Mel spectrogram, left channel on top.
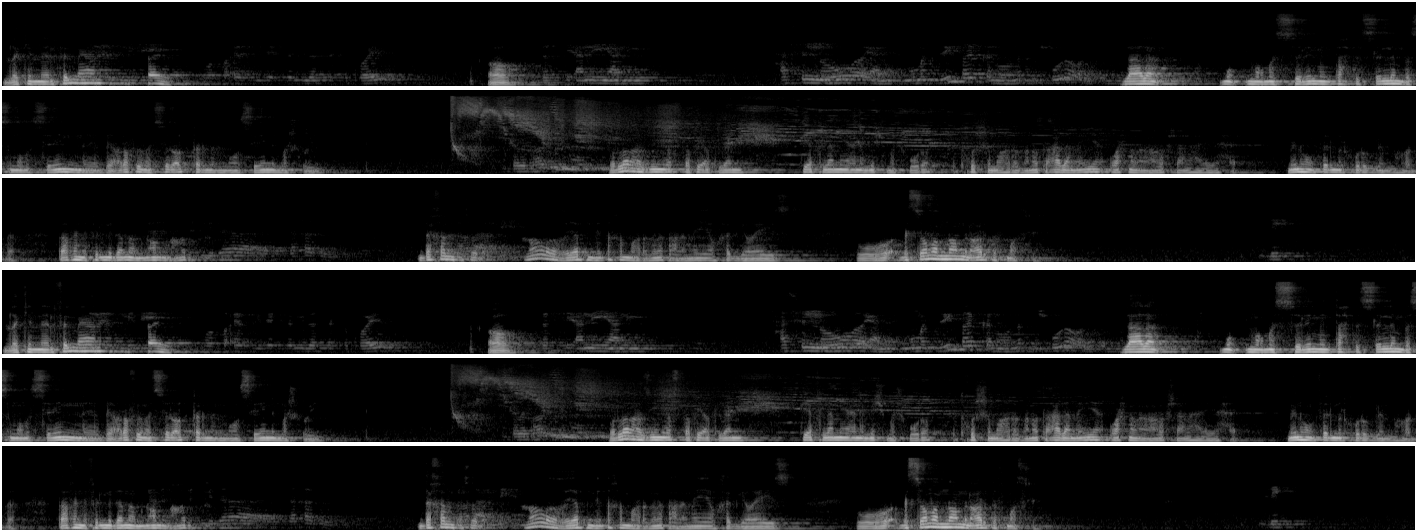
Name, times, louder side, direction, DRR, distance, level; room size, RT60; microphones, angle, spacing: voice 1, 0.0-1.2 1.5-1.7 4.9-5.2 11.2-11.6 12.2-17.4 20.2-21.6 22.1-23.4 23.7-26.5 27.0-28.4 28.8-30.2 32.4-33.1 33.5-36.1 36.8-38.6, right 2 dB, 35° right, 10 dB, 0.7 m, -27 dB
voice 2, 0.8-3.2 3.6-3.8 5.4-7.1 7.7-11.8 19.1-19.8 29.5-31.9 32.6-33.5 40.8-41.0, right 1 dB, 60° right, 2 dB, 4.6 m, -48 dB
sound 1, 18.6-25.4, left 2 dB, 15° left, 2.9 m, -44 dB
24.0 x 24.0 x 7.3 m, 1.3 s
head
